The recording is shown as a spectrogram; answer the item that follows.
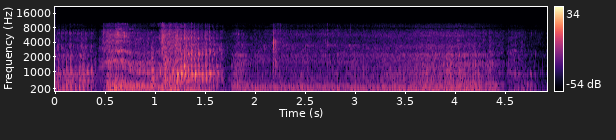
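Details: Bobcat howls and growls offered as a deterrent for raccoons: a rough, broadband snarling yowl with bursts of strained harmonics, swelling loud near the start and then trailing into a lower, steady growl.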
